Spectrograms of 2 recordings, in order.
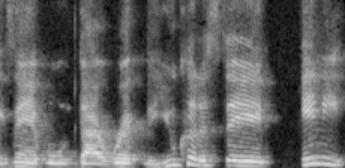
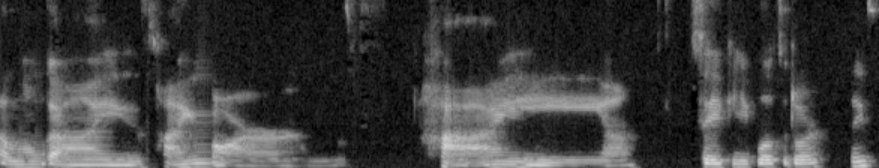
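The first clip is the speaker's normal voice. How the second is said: very low, very slow, deep chatty drawl; 7 semitones lower, 9 dB quieter than usual. Retelling a funny TikTok where someone pretends to be Nikki: imitating Nikki. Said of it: "pretending to be Nikki".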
